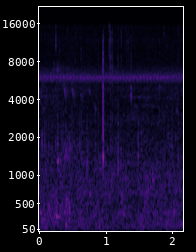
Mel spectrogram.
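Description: Shallow stream water flowing and lapping over pebbles, with a steady thin high-pitched whine over it and a single sharp click about a second in.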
